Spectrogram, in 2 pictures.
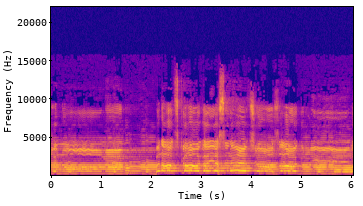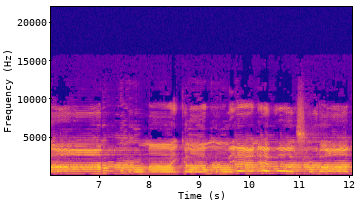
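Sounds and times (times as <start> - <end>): bowed folk fiddle melody: 0.0 - 12.0.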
